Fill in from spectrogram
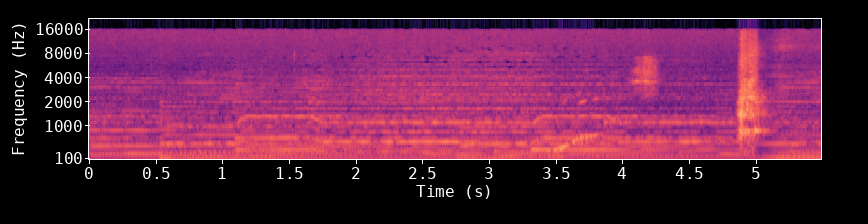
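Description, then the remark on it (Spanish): A dog gives one sharp, loud bark near the end, after a few faint whiny yips, all over a steady low background hum. “Oh, el canito. Y ese perro.”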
